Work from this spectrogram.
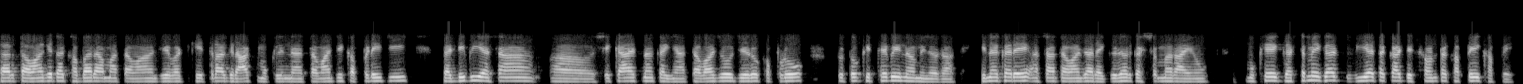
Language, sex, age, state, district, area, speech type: Sindhi, male, 18-30, Maharashtra, Mumbai Suburban, urban, conversation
